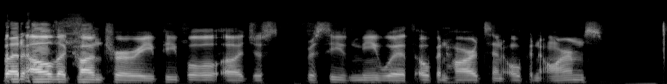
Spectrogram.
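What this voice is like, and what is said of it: Hispanic accent in English. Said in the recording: “I'm the only Hispanic here... whenever they hear that I have an accent”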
